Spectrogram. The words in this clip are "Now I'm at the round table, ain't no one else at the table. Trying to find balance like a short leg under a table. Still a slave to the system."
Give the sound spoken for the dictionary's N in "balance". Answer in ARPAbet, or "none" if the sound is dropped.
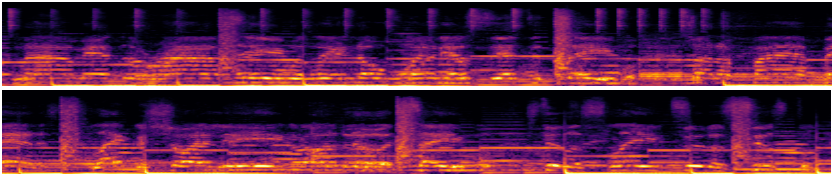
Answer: none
